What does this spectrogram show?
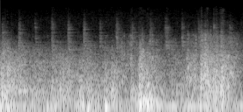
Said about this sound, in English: On that unnaturally humid and sunny afternoon, thunder ominously clapped from heavy storm clouds that loomed off in the distance.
